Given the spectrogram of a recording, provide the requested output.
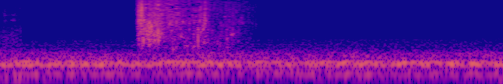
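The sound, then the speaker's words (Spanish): A single brief watery splash or squelch of a child playing in rain puddles in a courtyard just after the rain stopped stands out over a steady low background hum. No voices are heard. “La lluvia paró a los pocos minutos, dejando un silencio que pronto fue interrumpido por el sonido de alguien jugando en los charcos del patio.”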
